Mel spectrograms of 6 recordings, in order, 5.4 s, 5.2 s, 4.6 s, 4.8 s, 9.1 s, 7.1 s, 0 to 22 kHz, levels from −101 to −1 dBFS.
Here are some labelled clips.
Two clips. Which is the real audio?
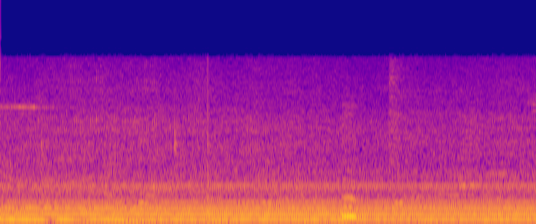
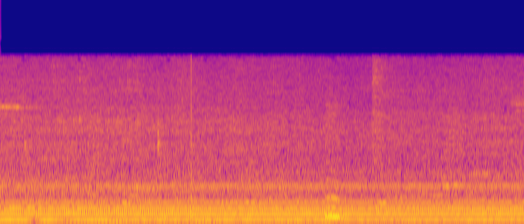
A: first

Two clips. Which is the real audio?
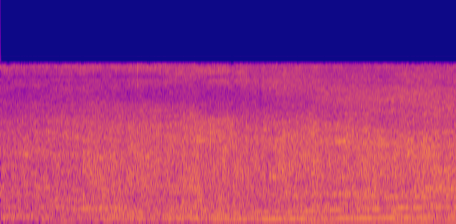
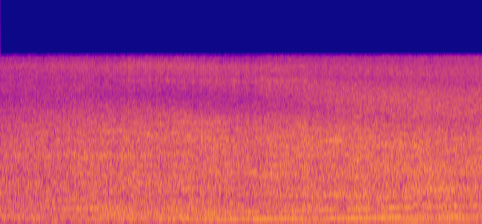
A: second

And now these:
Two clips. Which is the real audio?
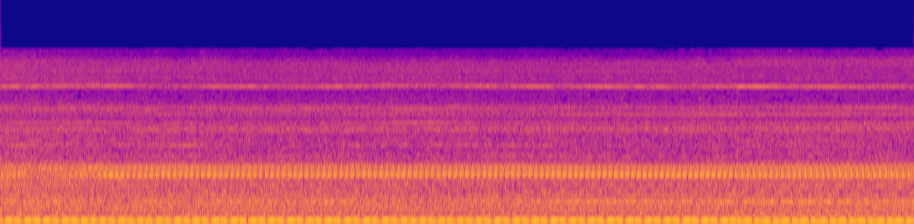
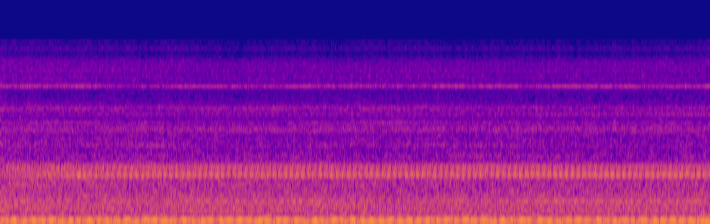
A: first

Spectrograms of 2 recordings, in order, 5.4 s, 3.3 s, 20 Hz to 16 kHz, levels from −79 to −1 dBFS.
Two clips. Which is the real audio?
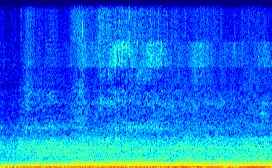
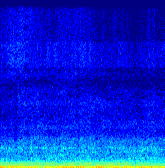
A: first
